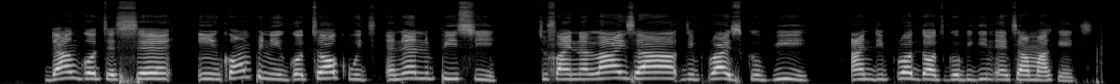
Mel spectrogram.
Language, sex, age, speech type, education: Nigerian Pidgin, female, 15-29, spontaneous, tertiary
